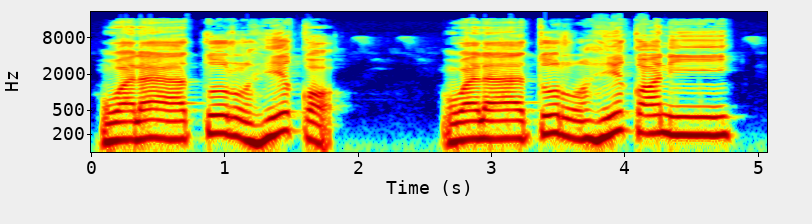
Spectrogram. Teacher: Wala turhiqo, kemudian di depan huruf hi terdapat ko atau huruf qaf berharokat sukun, maka huruf qaf harus dibaca pantul karena huruf qaf adalah salah satu daripada huruf qalqalah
